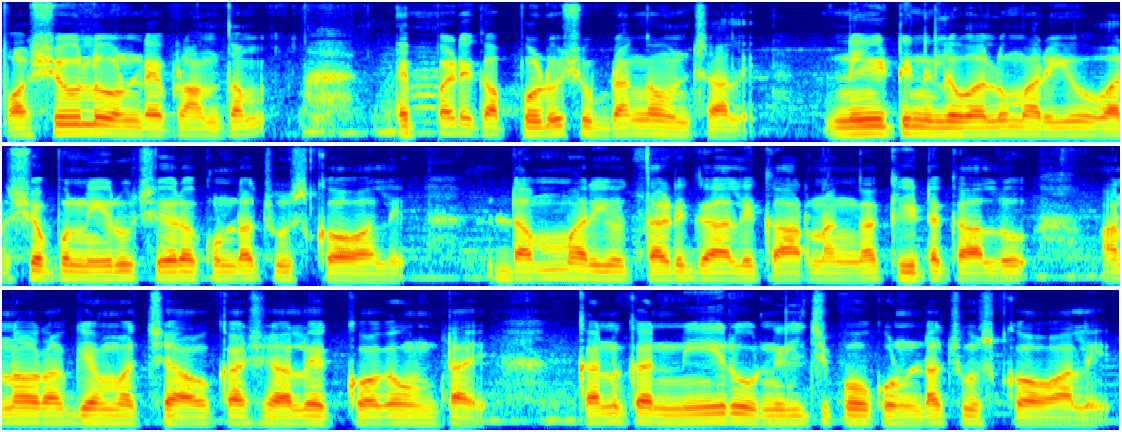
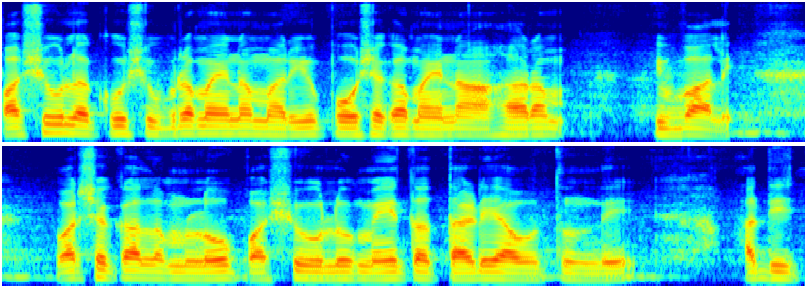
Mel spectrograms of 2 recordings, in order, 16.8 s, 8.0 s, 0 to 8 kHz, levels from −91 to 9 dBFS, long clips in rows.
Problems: none marked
